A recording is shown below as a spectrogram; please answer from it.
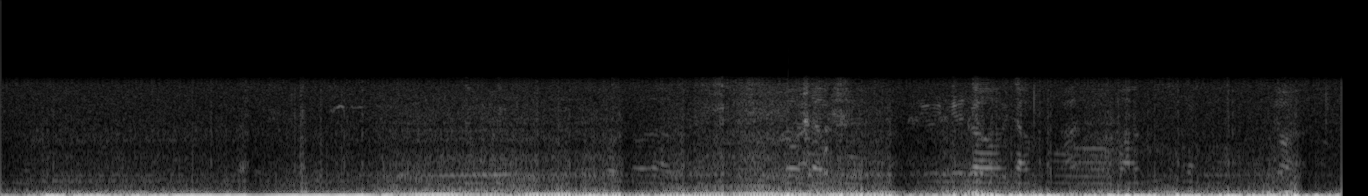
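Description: Steady low engine and road rumble heard inside a moving vehicle's cab, with a voice over it in the second half.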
